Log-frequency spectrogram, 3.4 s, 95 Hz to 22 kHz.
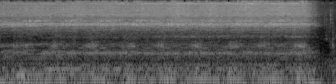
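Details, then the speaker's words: Proto2K GP7 locomotive drive unit after replacing all four broken axle gears: steady high motor hum with soft regular gear pulse, smooth and even until it winds down; running normally. "All 4 of the gears ended up being broken, so it seems to be okay now."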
